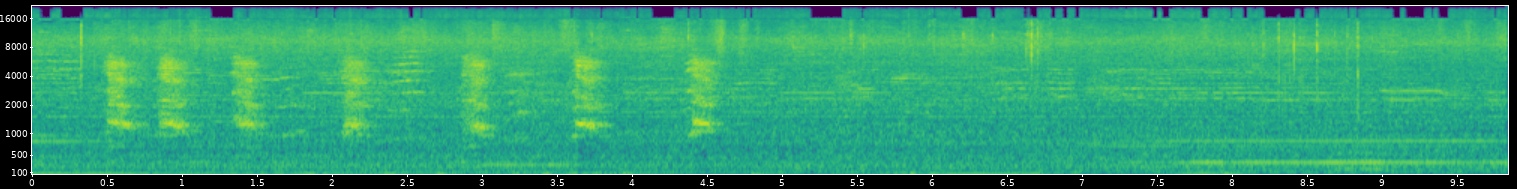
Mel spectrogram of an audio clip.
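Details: Toy Poodle puppies let out seven quick, high yaps in the first half, evenly spaced. Then they fall quiet, leaving a low hum and a faint tonal background.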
